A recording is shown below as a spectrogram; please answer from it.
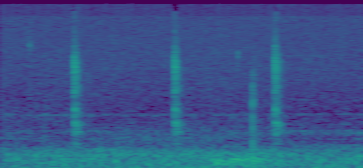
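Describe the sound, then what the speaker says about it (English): Faint, evenly spaced ticking of a diesel heater running inside a van parked in snowy winter cold, four light clicks over a steady low outdoor background with no talk. "you can hear a ticking coming from the van, and that would be my diesel heater running on the inside"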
